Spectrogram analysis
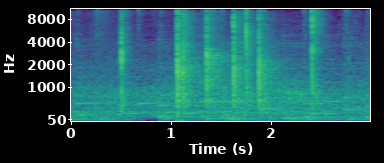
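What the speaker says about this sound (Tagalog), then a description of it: "Bigyan natin ng 4 na palakpak si Sandra." A classroom group gives a few sharp claps for a student, several distinct quick strikes spaced unevenly over a few seconds, fairly close and light against a quiet room.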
